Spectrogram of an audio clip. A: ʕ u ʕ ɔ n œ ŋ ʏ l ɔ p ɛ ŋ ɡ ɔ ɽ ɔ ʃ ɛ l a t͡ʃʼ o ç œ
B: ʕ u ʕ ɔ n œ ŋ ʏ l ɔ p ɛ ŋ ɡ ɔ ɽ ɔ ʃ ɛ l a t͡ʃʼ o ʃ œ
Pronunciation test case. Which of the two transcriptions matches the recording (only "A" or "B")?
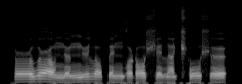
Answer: B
